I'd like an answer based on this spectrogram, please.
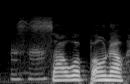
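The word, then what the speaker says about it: Sawubona: it's it's Saab Bono is that how it's pronounced yes Saab Bono I read also that there was a response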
